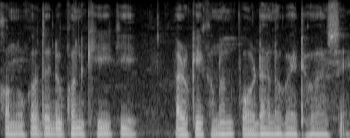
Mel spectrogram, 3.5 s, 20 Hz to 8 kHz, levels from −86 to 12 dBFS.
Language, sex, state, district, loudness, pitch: Assamese, male, Assam, Sonitpur, -20 LUFS, 120 Hz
